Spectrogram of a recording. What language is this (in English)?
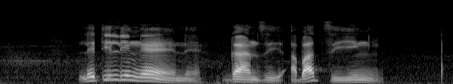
Swati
